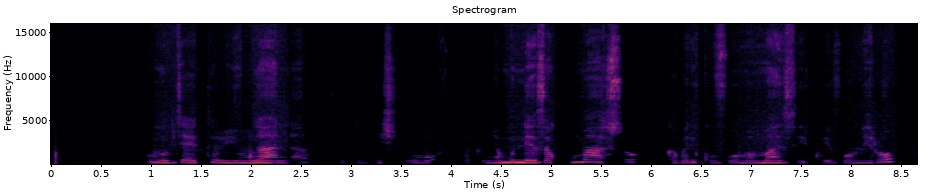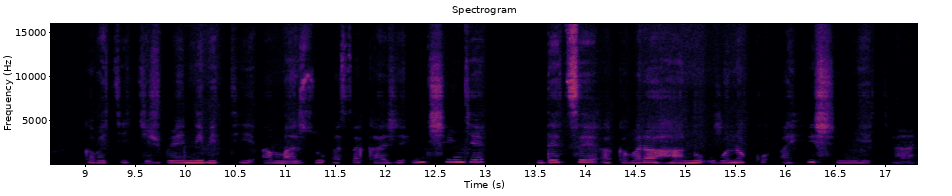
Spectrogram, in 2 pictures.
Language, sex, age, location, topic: Kinyarwanda, female, 18-24, Kigali, health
